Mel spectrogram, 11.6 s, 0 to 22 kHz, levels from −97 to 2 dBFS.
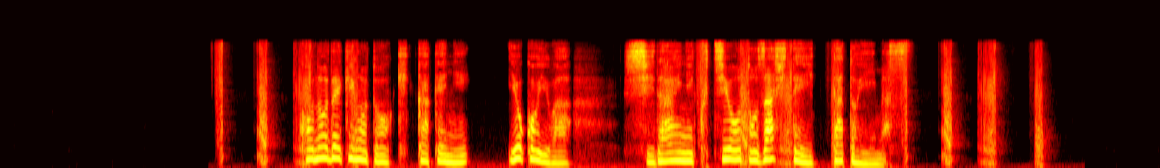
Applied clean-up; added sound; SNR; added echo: none; Packing tape, duct tape; 15 dB; none.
